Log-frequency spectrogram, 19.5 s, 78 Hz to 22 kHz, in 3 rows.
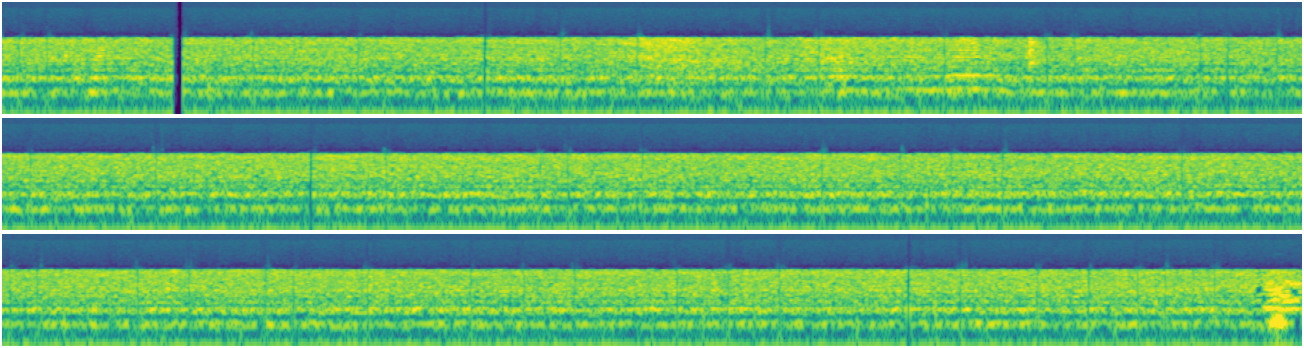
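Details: Many honey bees from a reproductive swarm moving into a bait hive at Painted Peacock Manor, 04/07/21; a low, even buzz drones on steadily, with a short knock at the start and another at the end.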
